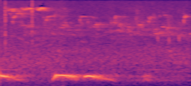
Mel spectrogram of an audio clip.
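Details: Common Wood Pigeon singing early in late winter (January), in mild weather at a forest edge near orchard meadows in Germany, cooing soft, low rhythmic "huhu" phrases at an even pace; faint high bird calls behind.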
